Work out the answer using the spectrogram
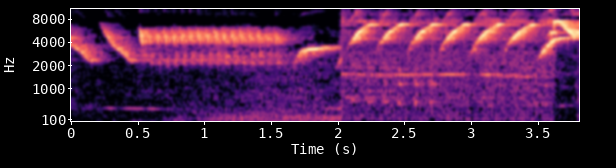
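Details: Canary lure song used to draw replies from other canaries: long steady high whistles and a sliding note, then a rapid string of bright upward-curving chirps over background hiss.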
